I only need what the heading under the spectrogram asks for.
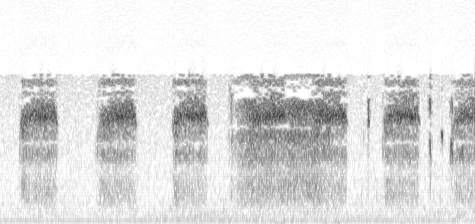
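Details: Barn owl pair in a nest box at Audubon Starr Ranch, California, mating after the female enters; three harsh, breathy hisses, then one drawn-out rasp over a second long, followed by a broken burst with brief clicks.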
